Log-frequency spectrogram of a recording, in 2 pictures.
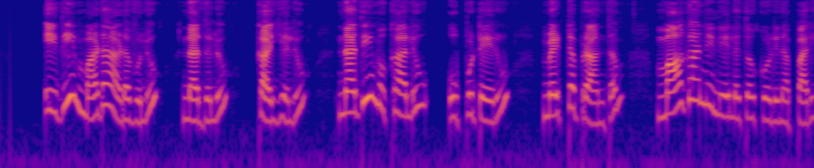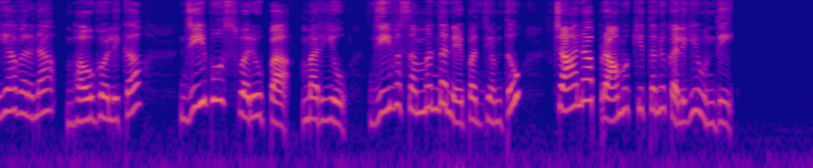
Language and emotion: Telugu, neutral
